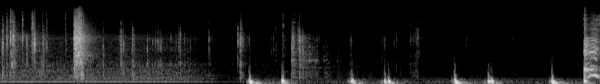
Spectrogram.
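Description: A foil blind bag crinkling and rustling as it is cut open with a knife. About two seconds in, a heartbeat sound effect starts: pairs of low thumps, about one pair a second, with near silence between them.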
